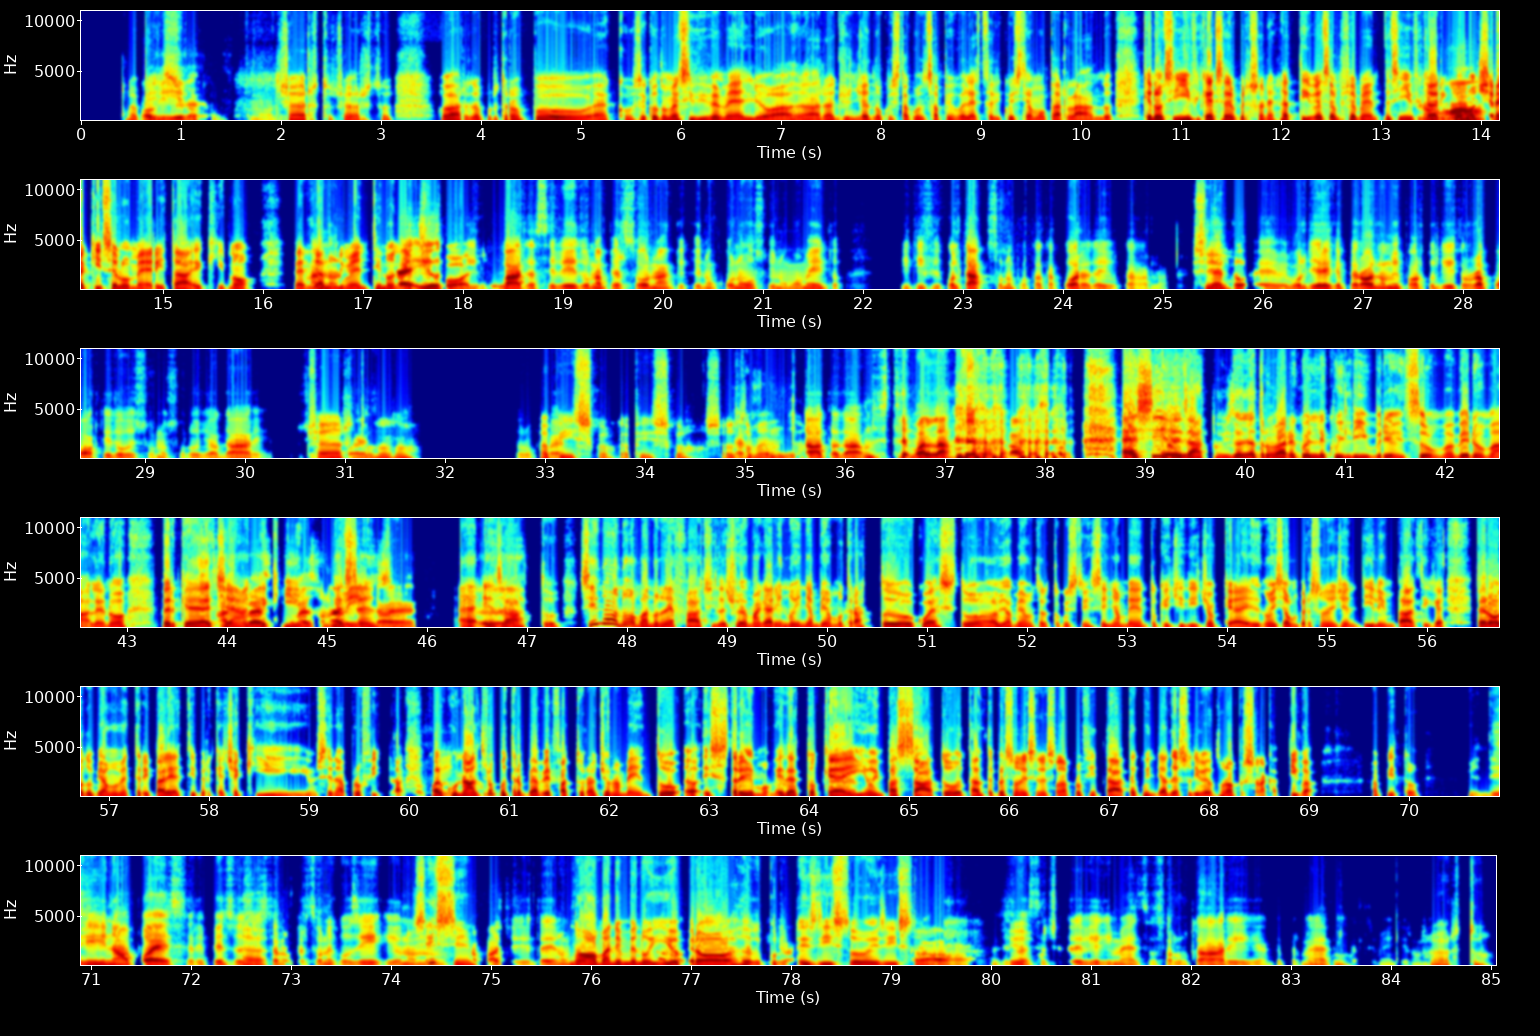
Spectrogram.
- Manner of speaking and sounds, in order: tapping; distorted speech; "cioè" said as "ceh"; "esce" said as "ecce"; static; "semplicemente" said as "plicemente"; "Cioè" said as "ceh"; laughing while speaking: "un estremo all'altro"; chuckle; other background noise; laughing while speaking: "solo"; "equilibrio" said as "equillibrio"
- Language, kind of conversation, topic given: Italian, unstructured, Ti è mai capitato di cambiare idea su un valore importante?
- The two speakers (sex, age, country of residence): female, 20-24, Italy; female, 55-59, Italy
